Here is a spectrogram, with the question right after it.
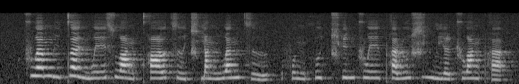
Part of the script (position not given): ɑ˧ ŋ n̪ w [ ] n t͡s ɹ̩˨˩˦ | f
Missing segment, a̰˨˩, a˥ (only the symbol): a˥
